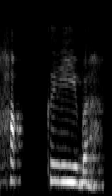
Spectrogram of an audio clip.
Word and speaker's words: حقيبة: An-nazaratu fil haqibah. Ah, Fil haqibah. Fil haqibah. Itu kalau seperti itu seperti ada tasdidnya ya. Bacanya di ringan aja, nggak usah terlalu gimana gitu ya.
